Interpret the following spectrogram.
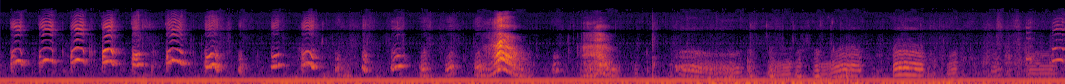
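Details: Litter of Australian Shepherd puppies nearly three weeks old, merle coats; rapid series of shrill whining squeals with arched pitch, a loud yelp midway, then softer overlapping whimpers, all above a steady low mechanical hum.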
